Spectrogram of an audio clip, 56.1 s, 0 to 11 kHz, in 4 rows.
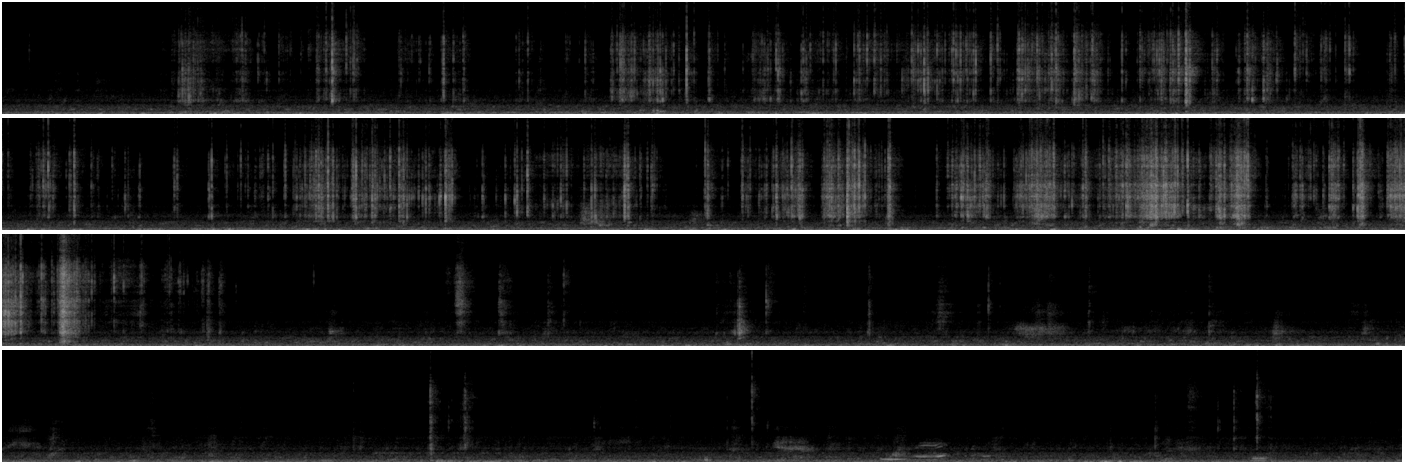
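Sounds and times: packaging crinkling: 1.7s - 30.4s.

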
